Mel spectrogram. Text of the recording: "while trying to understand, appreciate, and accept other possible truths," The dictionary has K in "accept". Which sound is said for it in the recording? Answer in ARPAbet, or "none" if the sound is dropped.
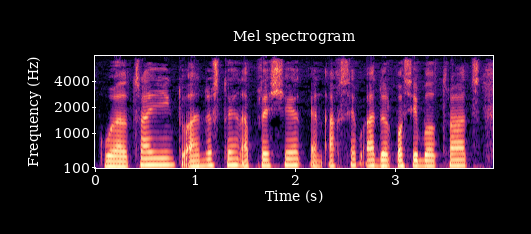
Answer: K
